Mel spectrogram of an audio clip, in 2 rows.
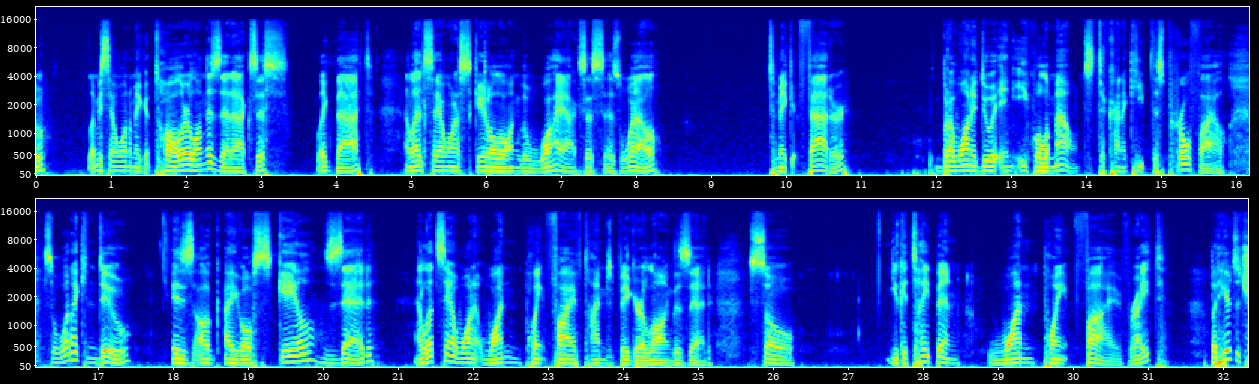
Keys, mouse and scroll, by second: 1.0 s, 5.7 s, 13.2 ctrl+z, 19.4 s.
